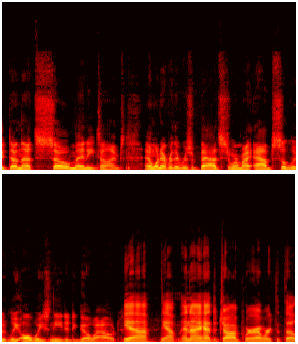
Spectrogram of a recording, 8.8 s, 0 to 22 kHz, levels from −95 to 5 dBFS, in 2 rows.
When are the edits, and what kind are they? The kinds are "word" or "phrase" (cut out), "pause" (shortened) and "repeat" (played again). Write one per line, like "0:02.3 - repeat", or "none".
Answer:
none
